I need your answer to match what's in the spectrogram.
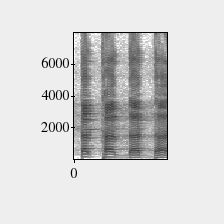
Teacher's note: दात असेल ना तर जीभ धक्काच मारेल. हे दंते आहे.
